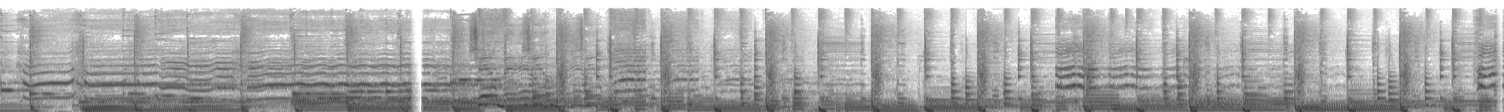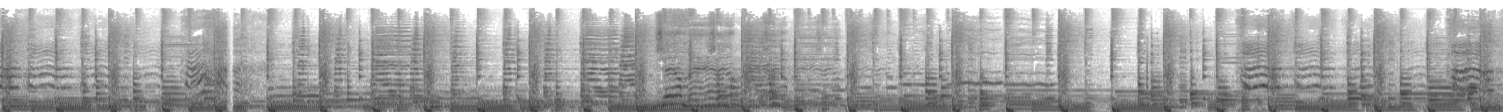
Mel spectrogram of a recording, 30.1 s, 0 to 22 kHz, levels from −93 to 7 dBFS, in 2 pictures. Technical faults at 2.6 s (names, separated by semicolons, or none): none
